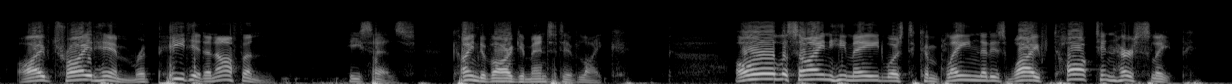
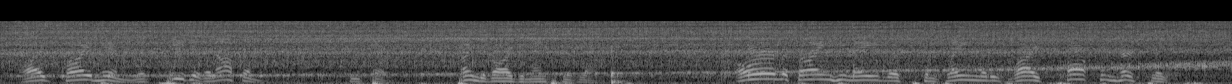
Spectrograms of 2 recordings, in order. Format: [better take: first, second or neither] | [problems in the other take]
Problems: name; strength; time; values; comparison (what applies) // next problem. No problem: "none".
first | background sound (Fill (with liquid) / Water tap, faucet); 3 dB above the speech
